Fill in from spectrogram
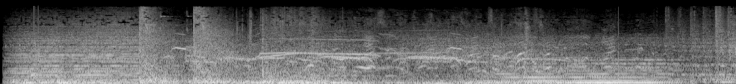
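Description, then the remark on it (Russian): Two sharp, loud revolver shots, fired by Gavrilo Princip at Archduke Franz Ferdinand and his wife, ring out about half a second apart, standing out against a dense, steady backdrop of murmuring crowd noise and sustained tones. “Всего два выстрела.”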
